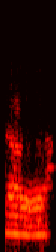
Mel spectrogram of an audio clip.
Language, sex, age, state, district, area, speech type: Bodo, male, 30-45, Assam, Kokrajhar, rural, conversation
